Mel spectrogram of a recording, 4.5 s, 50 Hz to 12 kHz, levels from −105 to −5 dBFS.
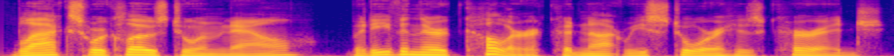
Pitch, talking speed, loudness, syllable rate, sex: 115 Hz, 215 wpm, -18 LUFS, 5.6 syllables/s, male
